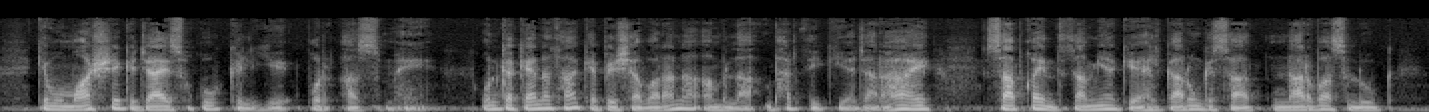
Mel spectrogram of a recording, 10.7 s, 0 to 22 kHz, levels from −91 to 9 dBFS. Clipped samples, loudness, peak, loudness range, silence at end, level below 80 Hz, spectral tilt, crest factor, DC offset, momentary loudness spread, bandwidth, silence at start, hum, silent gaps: under 0.1%; -24 LUFS; -4 dBFS; 2 LU; 0.15 s; -48 dBFS; -5.5 dB/octave; 20 dB; under 0.1%; 9 LU; 11.5 kHz; 0 s; none; none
